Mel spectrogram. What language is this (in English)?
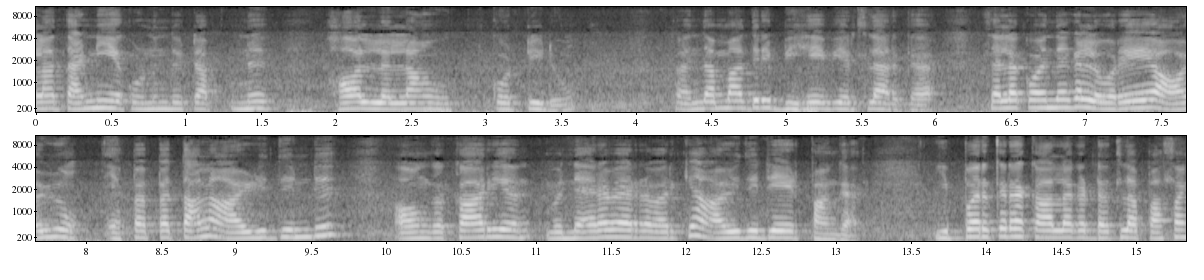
Tamil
